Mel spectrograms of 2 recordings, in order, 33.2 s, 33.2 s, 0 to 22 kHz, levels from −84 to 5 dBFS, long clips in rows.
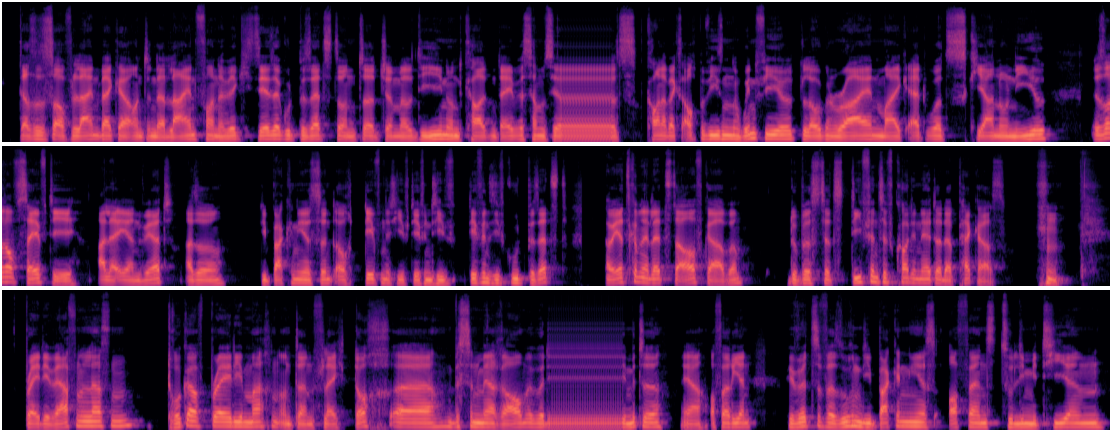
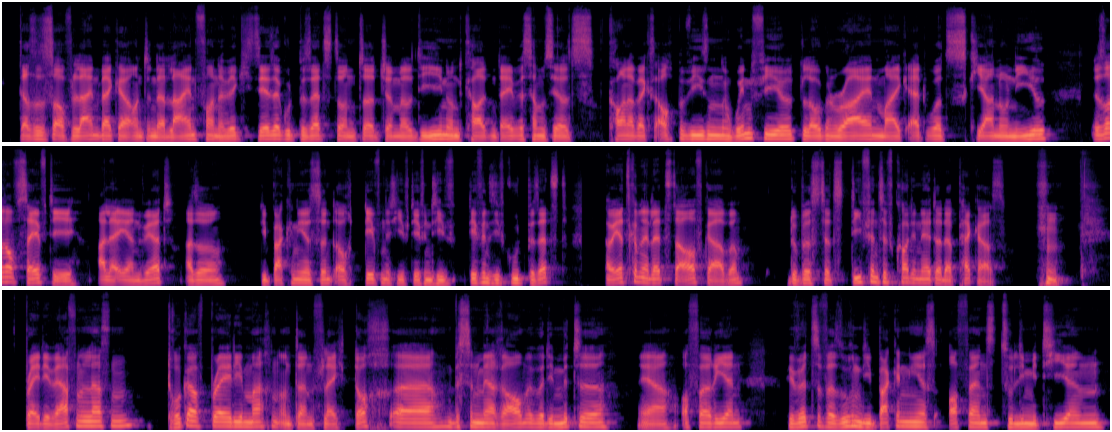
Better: second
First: audio freezing; at 5.5 s for 0.5 s and at 28 s for 0.5 s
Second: none

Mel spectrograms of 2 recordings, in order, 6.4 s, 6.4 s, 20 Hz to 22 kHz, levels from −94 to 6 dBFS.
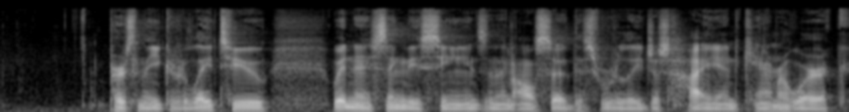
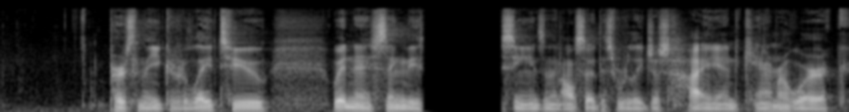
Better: first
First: none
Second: audio freezing; at 3 s for 0.5 s

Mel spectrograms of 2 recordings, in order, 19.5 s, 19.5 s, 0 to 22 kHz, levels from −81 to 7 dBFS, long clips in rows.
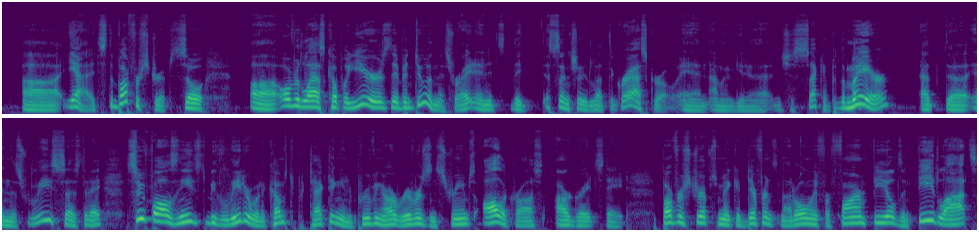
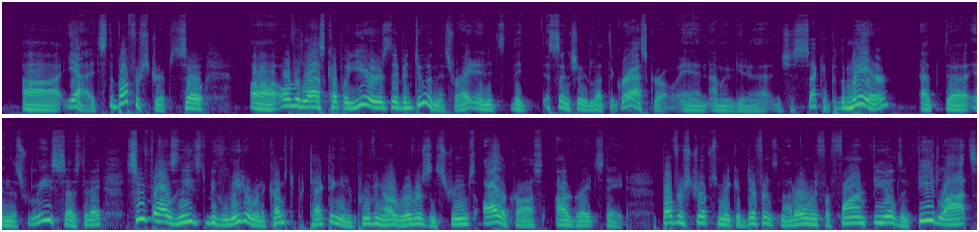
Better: first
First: none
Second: distortion; slight; 10 dB below the speech

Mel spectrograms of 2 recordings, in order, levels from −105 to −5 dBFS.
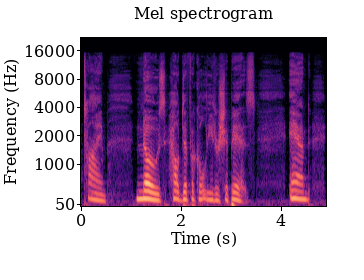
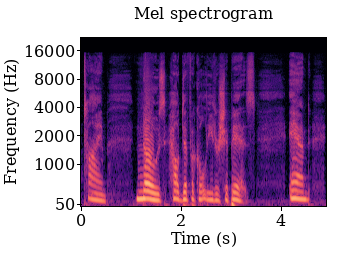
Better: first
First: none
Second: distortion; slight; 2% of the sound clipped

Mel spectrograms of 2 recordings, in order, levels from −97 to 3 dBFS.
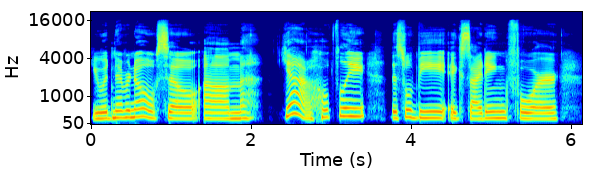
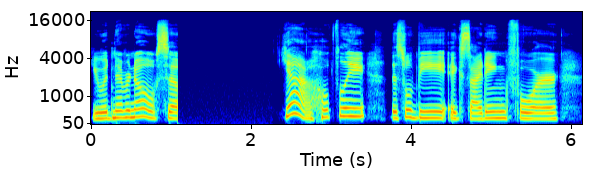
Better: first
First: none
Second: audio cutting out; at 1 s for 1 s

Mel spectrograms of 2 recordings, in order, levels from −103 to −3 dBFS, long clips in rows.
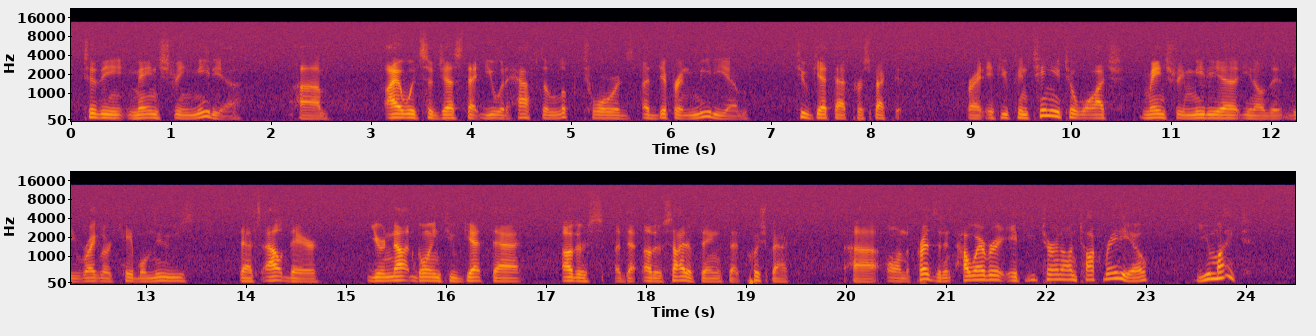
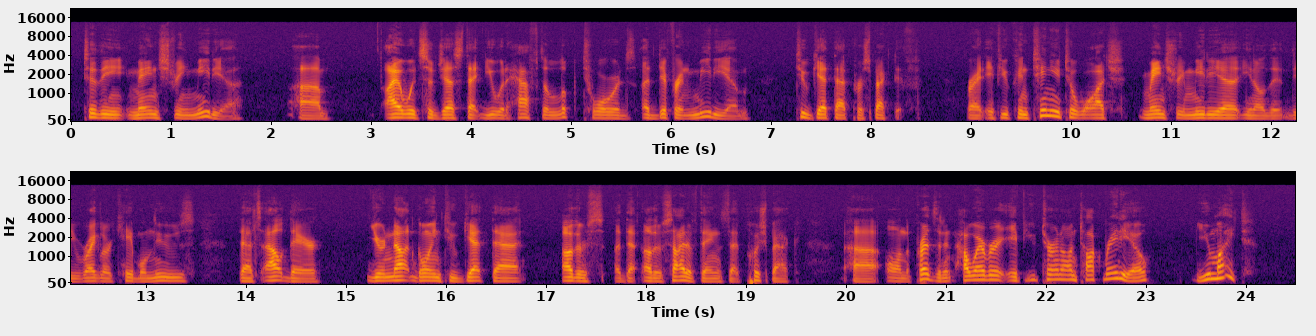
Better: second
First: hiss; loud; throughout; 9 dB below the speech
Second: hiss; faint; throughout; 25 dB below the speech

